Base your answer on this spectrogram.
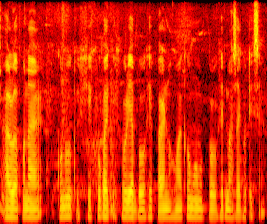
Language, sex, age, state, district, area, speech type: Assamese, male, 18-30, Assam, Tinsukia, urban, spontaneous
